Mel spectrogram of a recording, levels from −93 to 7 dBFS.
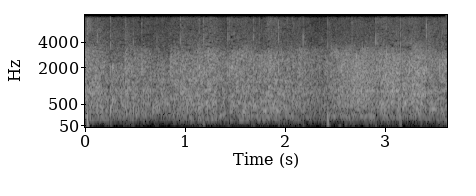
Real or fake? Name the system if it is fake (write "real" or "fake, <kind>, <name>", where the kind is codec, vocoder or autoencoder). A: real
